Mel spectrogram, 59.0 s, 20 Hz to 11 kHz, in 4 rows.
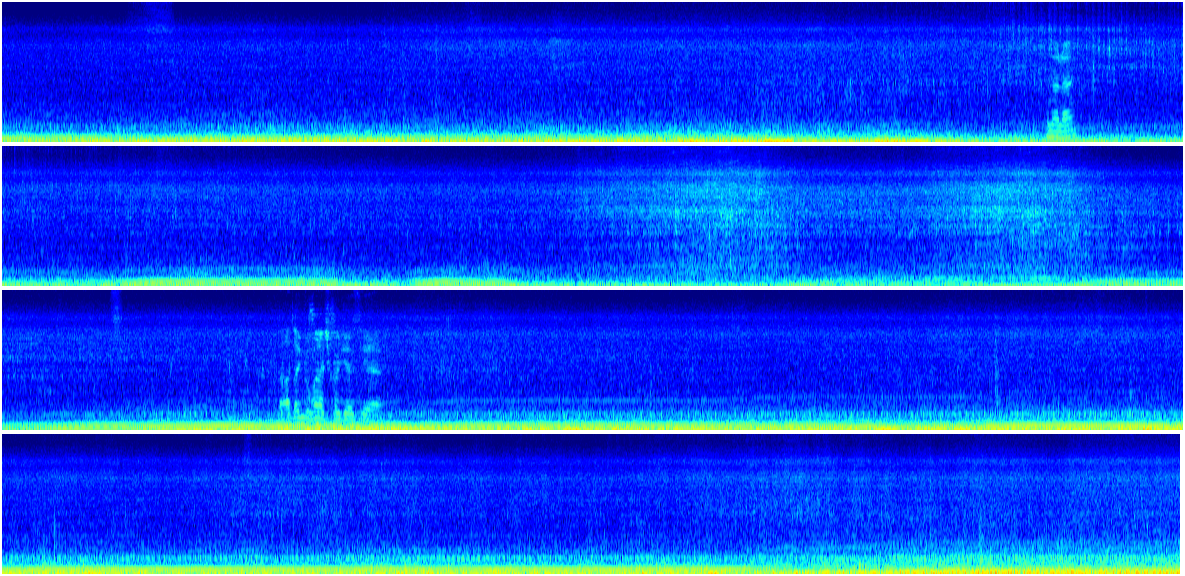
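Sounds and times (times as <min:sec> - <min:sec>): car engine hum: 0:00.0 - 0:59.0
tyres on gravel road: 0:00.0 - 0:59.0.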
